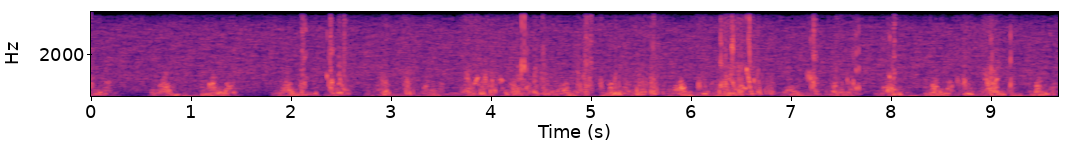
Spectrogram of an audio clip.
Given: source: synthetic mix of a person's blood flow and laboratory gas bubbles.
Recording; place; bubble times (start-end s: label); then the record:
Doppler ultrasound of blood flow; precordium
1.41-1.47 s: bubbles
1.99-2.05 s: bubbles
2.07-2.17 s: bubbles
2.21-2.29 s: bubbles
2.33-2.62 s: bubbles
2.89-3.03 s: bubbles
3.10-3.25 s: bubbles
3.71-4.67 s: bubbles
4.83-5.02 s: bubbles
5.08-5.14 s: bubbles
5.22-5.76 s: bubbles
6.04-6.85 s: bubbles
7.15-7.33 s: bubbles
7.42-7.71 s: bubbles
7.92-8.12 s: bubbles
8.63-9.26 s: bubbles
From the record:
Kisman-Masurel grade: 332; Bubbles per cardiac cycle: rolling drumbeat, 9 or more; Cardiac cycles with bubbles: 50 to 99%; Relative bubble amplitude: moderate (0.250 to 0.450); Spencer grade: 3 (all of the cardiac periods contain showers or single bubble signals, but not dominating or overriding the cardiac motion signals); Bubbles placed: only in the low amplitude regions of the cardiac cycle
